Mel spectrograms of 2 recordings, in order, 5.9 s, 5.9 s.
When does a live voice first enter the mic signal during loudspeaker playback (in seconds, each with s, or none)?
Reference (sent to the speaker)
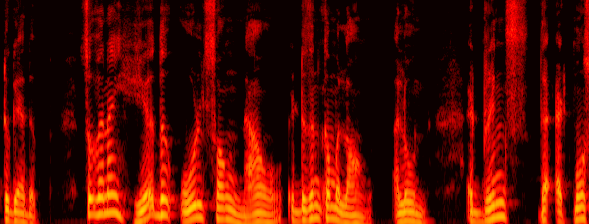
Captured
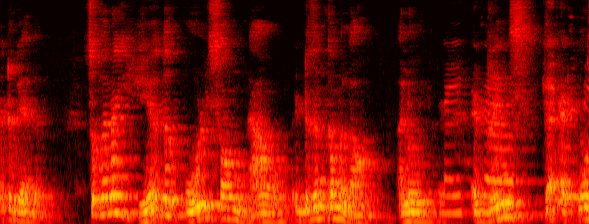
4.4 s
